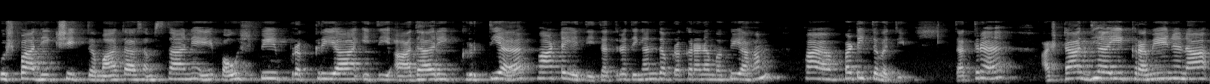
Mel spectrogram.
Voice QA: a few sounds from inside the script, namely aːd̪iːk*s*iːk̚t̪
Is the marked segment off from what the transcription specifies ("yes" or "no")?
yes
